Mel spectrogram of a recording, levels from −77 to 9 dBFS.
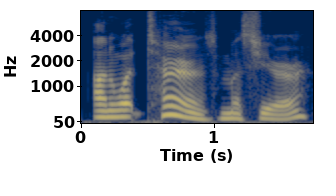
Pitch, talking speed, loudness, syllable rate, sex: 155 Hz, 140 wpm, -17 LUFS, 3.2 syllables/s, male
